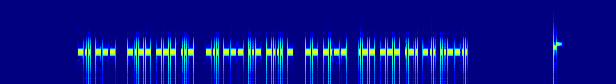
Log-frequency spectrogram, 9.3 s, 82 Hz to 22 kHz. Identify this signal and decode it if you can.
Morse code, heard as a keyed tone, about 44 wpm, 700 Hz. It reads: DO YOU DOUBT MY WORD?
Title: Sentences from Top 1500 Words 45wpm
